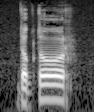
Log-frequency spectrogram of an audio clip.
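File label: "doctor", San Lucas Quiaviní Zapotec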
